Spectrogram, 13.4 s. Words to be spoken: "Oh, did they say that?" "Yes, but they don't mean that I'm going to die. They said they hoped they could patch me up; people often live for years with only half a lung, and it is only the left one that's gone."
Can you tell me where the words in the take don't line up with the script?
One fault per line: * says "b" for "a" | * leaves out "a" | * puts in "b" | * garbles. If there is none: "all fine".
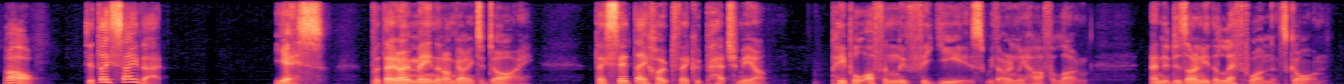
all fine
